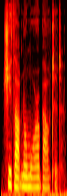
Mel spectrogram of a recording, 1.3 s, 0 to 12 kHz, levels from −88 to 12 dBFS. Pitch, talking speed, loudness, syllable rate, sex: 175 Hz, 265 wpm, -17 LUFS, 6.0 syllables/s, female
